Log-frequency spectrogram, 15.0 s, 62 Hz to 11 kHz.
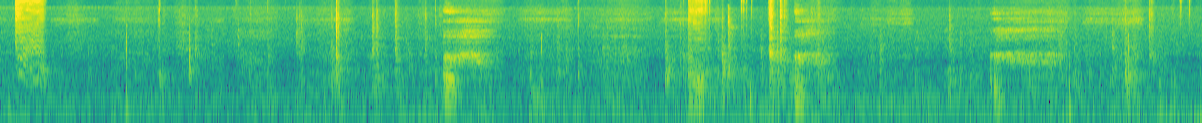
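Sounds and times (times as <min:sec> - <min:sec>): hands clicking and knocking on parts: 0:08.3 - 0:10.3.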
